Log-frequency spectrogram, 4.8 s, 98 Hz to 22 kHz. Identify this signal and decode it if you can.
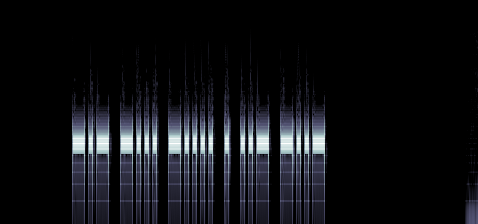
Morse code, heard as a keyed tone, about 37 wpm, 700 Hz. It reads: KB6EUX
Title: Speed Racing - USA 2x3 Call Signs 30wpm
